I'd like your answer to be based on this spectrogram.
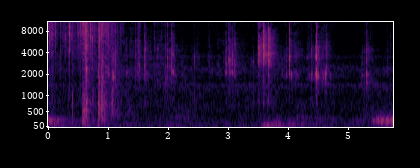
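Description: A metal blade shaves a solid oval yellow Elkos soap bar with a white core. The result is a series of crisp, dry scraping and crinkling strokes, bright and high with almost no low end. Louder bursts come early and around the middle, separated by quiet gaps.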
